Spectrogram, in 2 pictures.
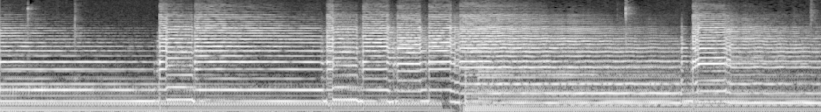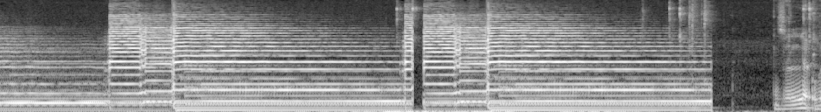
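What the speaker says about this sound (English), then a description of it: "I think it will be a good shout to mess with the Fuzz Wah" Lo-fi chords on a synth run through a Fuzz Wah effect plugin in Logic Pro X, sustained and fairly loud. Short gaps break the run, with a brief dropout near the end.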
